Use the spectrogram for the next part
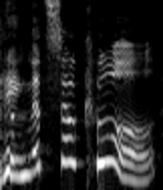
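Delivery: thrilled squeal of approval; excited. Real, not acted. Cohost thrilled by the hometown news, excited. Delighted about Minnesota actress.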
